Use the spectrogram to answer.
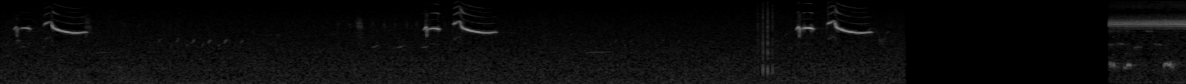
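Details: A southern African lark gives three clear, high whistled calls about four seconds apart, each a quick short note then a longer curving whistle, against a quiet background.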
